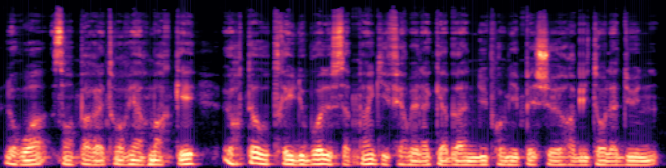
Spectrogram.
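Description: A man narrating a classic novel as an audiobook in a steady storytelling manner. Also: low-pitched, moderate pace, breathy edge. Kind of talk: scripted narration.

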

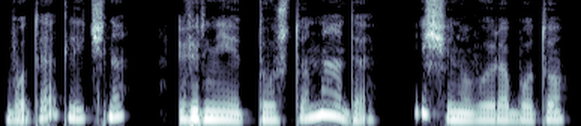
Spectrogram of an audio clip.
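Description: A woman's voice: lowish voice, animated, normal speed, mellow, husky, no echo. A woman voicing a shrewd middle-aged mother who teases and pushes her daughter, lifting her voice a little for the part. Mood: bossy. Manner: wry, knowing, pushy.

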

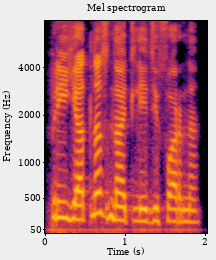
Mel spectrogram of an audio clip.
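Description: Woman reader doing a male aristocrat: low, icy, unhurried courtesy, storybook. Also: animated, close to an everyday voice. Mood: icy polite. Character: cold, commanding aristocratic lord, a male academy director. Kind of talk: audiobook character voice.

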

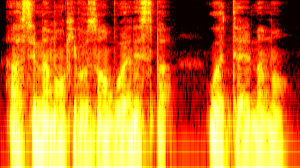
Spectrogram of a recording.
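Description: A young boy, earnest and lonely, speaks with eager childish pleading, voiced by a man. The voice sits high and bright for him, lifted well above a grown man's register. It is a storybook read aloud, the child's lines set off from the narration. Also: fairly quick, natural voice. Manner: raised childlike pitch, pleading and lively.

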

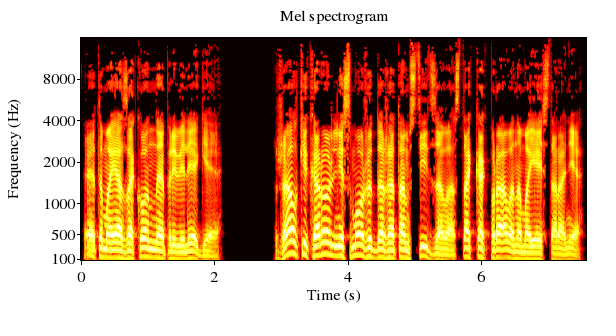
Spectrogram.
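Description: A man's voice: medium pitch, big pitch swings, fairly bright tone, smooth, no room sound, studio quality, pitched above the performer's own voice. Man playing a cruel, mocking nobleman. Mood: menacing. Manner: mocking, menacing, measured. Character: cruel vengeful nobleman, menacing husband.

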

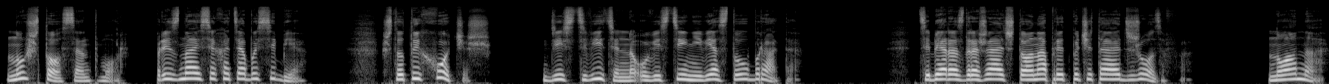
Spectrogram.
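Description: A woman voicing a cold, cynical aristocratic man in an audiobook, speaking low in a husky, mocking whisper. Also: darkish tone, no room sound, studio quality, close to an everyday voice.

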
